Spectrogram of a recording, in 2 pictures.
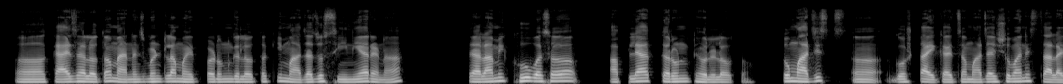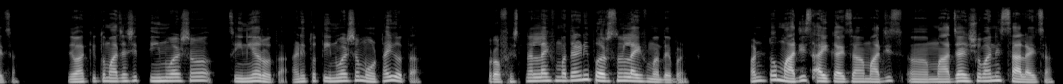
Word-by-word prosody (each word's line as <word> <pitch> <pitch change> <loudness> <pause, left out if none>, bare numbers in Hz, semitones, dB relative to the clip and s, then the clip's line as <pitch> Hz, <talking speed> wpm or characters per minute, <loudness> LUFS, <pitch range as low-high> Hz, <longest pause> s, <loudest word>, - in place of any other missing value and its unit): अ, 120 0 +1
काय 120 0 +3
झालं 130 -1 +3
होतं. 140 +5 0
मॅनेजमेंटला 130 +1 0
माहीत 125 -3 +1
पडून 125 0 0
गेलं 120 -1 +1
होतं 125 +2 -3
की 155 - -5
माझा 115 +1 +1
जो 135 +4 0
सीनियर 120 +1 0
आहे 125 - +1
ना, 110 +6 -3 0.7
त्याला 130 +1 +4
मी 155 +4 +1
खूप 155 0 +3
असं 155 +2 +2 0.4
आपल्यात 130 +6 +2
करून 130 0 +2
ठेवलेलं 115 -3 +1
होतं. 110 +1 -7 0.3
तो 145 - +3
माझीच 145 +3 +2 0.2
अ, - - -4 0.4
गोष्ट 125 +1 -3
ऐकायचा, 115 0 0
माझ्या 115 +2 0
हिशोबानेच 135 +4 0
चालायचा. 110 -2 0 0.5
जेव्हा 125 +2 +2
की 150 - -7
तो - - -1
माझ्याशी 155 +3 0
3 155 0 +1
वर्ष 165 +1 0 0.4
सीनियर 140 +2 +2
होता, 115 -4 -3
आणि 125 +4 -2
तो - - -2
3 150 -1 -1
वर्ष 165 +2 +1
मोठाही 165 0 0
होता 165 -5 -1 0.7
प्रोफेशनल 125 +7 -2
लाईफमध्ये 175 +1 +2
आणि 215 +3 +3
पर्सनल 175 -1 +4
लाईफमध्ये 130 -9 +2
पण. - - -7 0.6
पण 155 +5 0
तो 210 - +3
माझीच 180 -1 +3
ऐकायचा, 135 -2 +2
माझीच 130 +7 -2
अ 120 -1 -1
माझ्या 120 +5 +2
हिशोबानेच 165 +4 +1
चालायचा. 110 -4 +2
130 Hz, 170 wpm, -22 LUFS, 120-155 Hz, 0.7 s, त्याला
